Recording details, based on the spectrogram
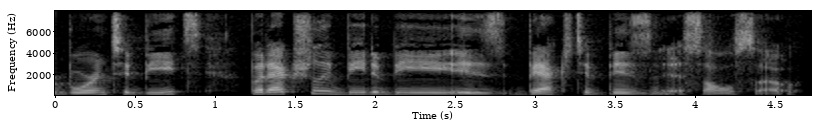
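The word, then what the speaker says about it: BTOB: Then there's B2B, which for years I thought was B-T-O-B, but no, it's pronounced B2B.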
